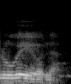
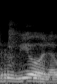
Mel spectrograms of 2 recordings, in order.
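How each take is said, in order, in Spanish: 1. La e y la o son sílabas separadas. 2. La e se vuelve una i que se desliza hacia la o. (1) "la palabra es rubéola" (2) "Es rubiola, bueno, está generalizado"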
